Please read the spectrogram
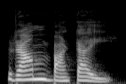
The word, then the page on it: राम-बाँटाई: Hindi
